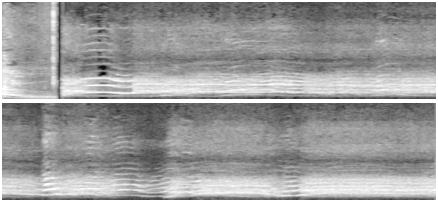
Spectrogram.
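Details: Siberian Husky howling indoors in long, wavering, harmonic-rich tones that repeatedly rise and dip, with short breaks near the middle and a sharp click at the very start.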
